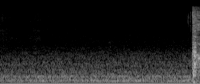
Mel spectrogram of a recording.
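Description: Steady low background hum of the room in a pause between spoken words; a sharp click-like onset near the end as speech starts again.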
